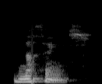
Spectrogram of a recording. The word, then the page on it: nothings: British English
